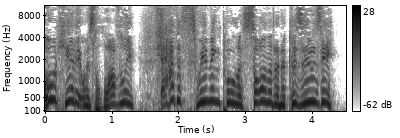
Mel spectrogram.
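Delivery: very high Glaswegian voice, almost camp. Quoting a woman describing her holiday hotel room, higher-pitched glaswegian accent. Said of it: "slightly higher pitched, almost but not quite camp Glaswegian accent".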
